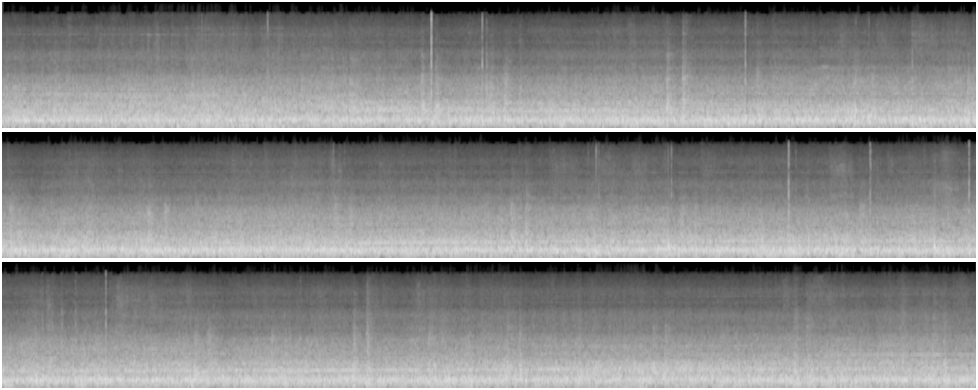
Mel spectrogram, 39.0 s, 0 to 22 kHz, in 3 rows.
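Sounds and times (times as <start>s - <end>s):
train rumble: 0.0s - 38.9s.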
